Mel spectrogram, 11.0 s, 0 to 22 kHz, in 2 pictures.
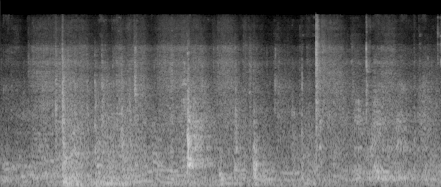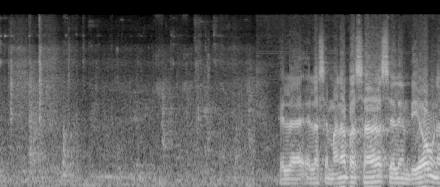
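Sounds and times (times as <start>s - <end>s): low room noise: 0.0s - 11.0s
footsteps: 0.4s - 8.7s.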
